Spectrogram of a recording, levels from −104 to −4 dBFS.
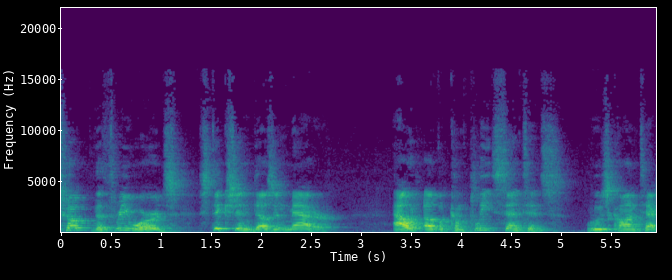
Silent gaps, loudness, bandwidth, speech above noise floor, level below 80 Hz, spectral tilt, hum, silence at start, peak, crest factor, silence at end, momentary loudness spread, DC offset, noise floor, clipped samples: none; -29 LUFS; 11.5 kHz; 39 dB; -76 dBFS; -5.5 dB/octave; none; 0 s; -8 dBFS; 22 dB; 0 s; 16 LU; under 0.1%; -68 dBFS; under 0.1%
